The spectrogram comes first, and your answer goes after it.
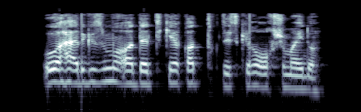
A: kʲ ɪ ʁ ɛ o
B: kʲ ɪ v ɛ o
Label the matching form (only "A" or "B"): A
